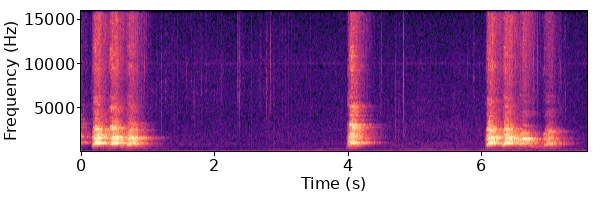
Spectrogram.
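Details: Mixed-breed dog with a white-and-tan coat barks in clusters: a rapid run of three barks, a lone bark a few seconds later, then another quick burst of several barks near the end.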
